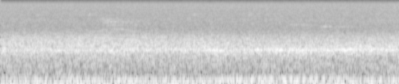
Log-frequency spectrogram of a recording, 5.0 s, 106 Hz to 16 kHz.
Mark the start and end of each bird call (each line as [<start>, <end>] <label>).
[0.97, 1.77] Gray Catbird (Dumetella carolinensis)
[3.48, 4.58] Black-capped Chickadee (Poecile atricapillus)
